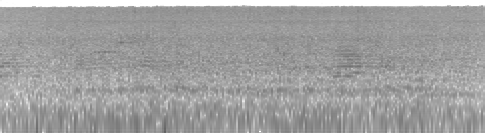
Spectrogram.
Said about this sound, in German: Also wenn ihr jetzt ganz genau hingehört habt, dann habt ihr die Bienen gehört, die hier rein und raus fliegen.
